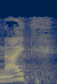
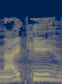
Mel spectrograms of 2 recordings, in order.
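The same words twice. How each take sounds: First: Nike is said with a German pronunciation. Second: Nike is said with an American pronunciation.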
